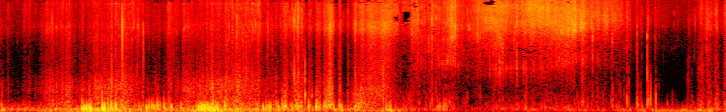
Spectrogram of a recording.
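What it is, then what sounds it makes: Gloved fingers rubbing metal microphone capsules. A latex-gloved hand rubs and scratches with its fingertips on the two small hollow metal X/Y microphone capsules of a Zoom handheld recorder, while a black knit cotton glove brushes them, producing handling noise on the mic itself. The sound is a dense, muffled low rumble of scrapes and soft thumps, with louder bursts early on before it settles into a quieter, steady brushing.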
